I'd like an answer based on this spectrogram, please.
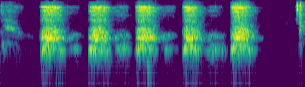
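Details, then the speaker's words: Vocal imitation of the mitral insufficiency (regurgitation) murmur: five even, breathy blowing whooshes with no lub-dub, mimicking a holosystolic murmur. "then we learned mitral insufficiency a systolic murmur just blowing no lub dub because it's a whole of systolic murmur"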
